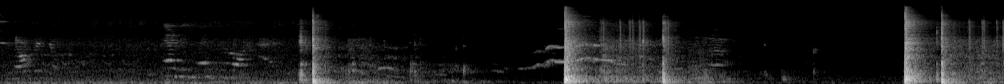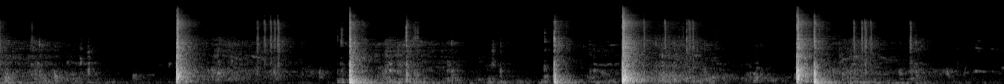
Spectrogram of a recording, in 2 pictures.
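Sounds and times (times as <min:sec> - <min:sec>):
firework crackles: 0:00.0 - 0:08.0, 0:08.9 - 0:20.0
firework shells bursting: 0:02.8 - 0:04.8, 0:05.6 - 0:08.0, 0:09.0 - 0:19.8.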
